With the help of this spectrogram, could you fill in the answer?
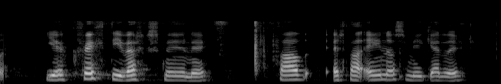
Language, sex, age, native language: Icelandic, other, 20-29, Icelandic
